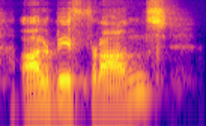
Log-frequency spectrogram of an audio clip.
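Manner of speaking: bad put-on Austrian accent. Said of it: "that's an awful accent".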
